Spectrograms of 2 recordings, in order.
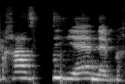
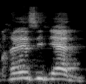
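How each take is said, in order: First: The first vowel is an open 'a' sound. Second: The first vowel is a closed 'é' sound. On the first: The speaker calls it wrong. "não é brasilienne" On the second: The speaker calls it right. "é brésilienne"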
